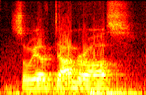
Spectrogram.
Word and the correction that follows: Donruss: Donruss. I always pronounce it Ross.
